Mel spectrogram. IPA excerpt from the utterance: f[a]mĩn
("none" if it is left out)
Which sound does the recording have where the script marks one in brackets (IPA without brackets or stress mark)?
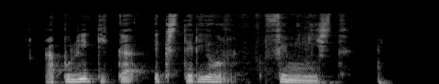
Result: e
